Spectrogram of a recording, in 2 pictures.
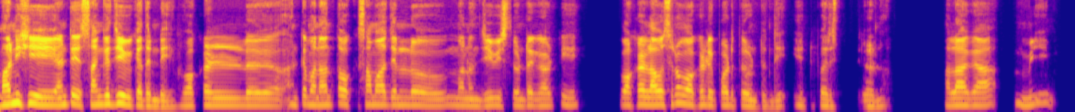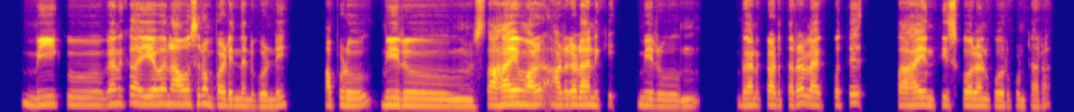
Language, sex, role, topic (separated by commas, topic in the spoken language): Telugu, male, host, అవసరం వచ్చినప్పుడు మీరు సహాయం ఎలా అడగడం నేర్చుకున్నారు?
